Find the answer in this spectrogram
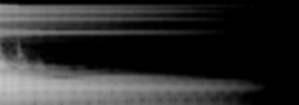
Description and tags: First octave note.
bass, electric, guitar, multisample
